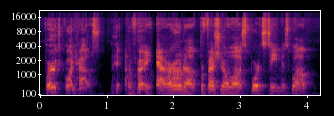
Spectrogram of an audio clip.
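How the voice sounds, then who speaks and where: A man's voice: on the high side, normal speed. A man hosting a live stream, rambling casually and answering chat with many filler words.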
